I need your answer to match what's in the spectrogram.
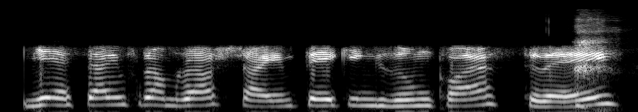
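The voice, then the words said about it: Fake Russian accent, fairly convincing. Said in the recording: “fake Russian accent ... probably getting better at it now ... can we hear a little bit of your Russian accent ... Oh, hey, that's pretty good ... That's really good, actually ... I'd buy it”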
